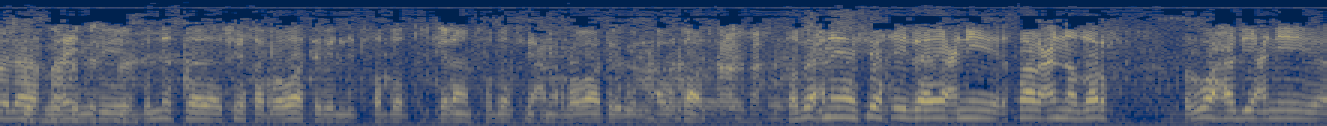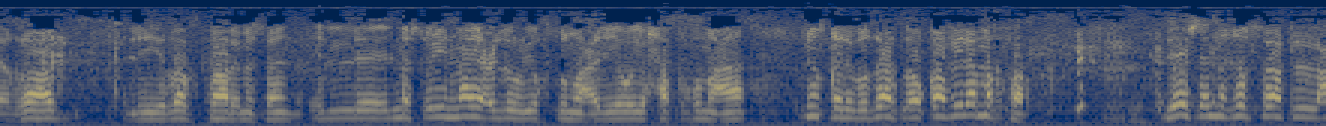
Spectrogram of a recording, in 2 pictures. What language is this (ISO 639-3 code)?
ara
